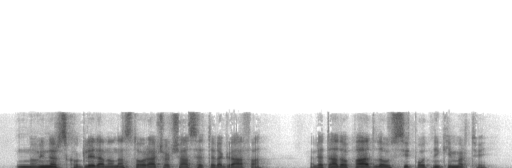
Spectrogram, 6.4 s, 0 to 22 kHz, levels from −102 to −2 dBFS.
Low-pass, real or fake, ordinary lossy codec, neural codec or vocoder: 7.2 kHz; fake; AAC, 32 kbps; codec, 16 kHz, 0.8 kbps, ZipCodec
